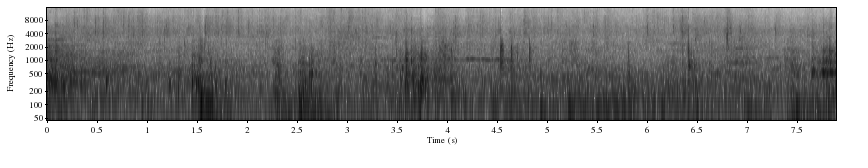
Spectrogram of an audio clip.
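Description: Steady, dense rain hisses throughout while low thunder rumbles roll in and out, with a few louder swells; no voices can be heard.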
